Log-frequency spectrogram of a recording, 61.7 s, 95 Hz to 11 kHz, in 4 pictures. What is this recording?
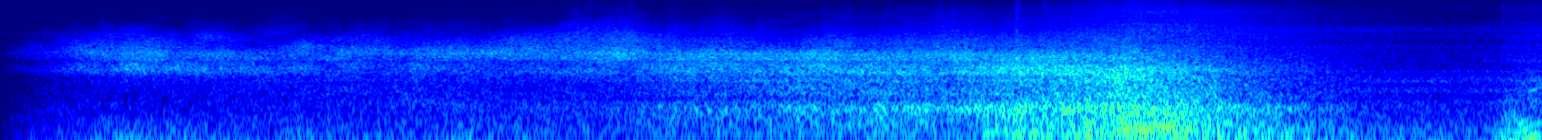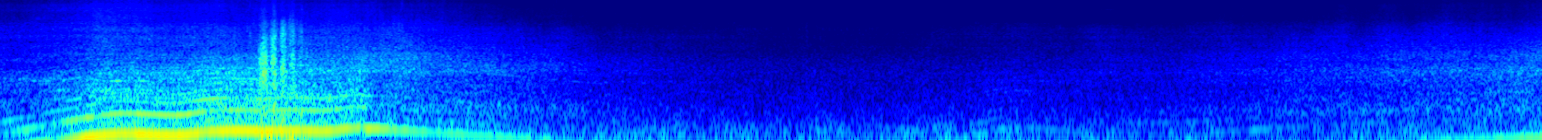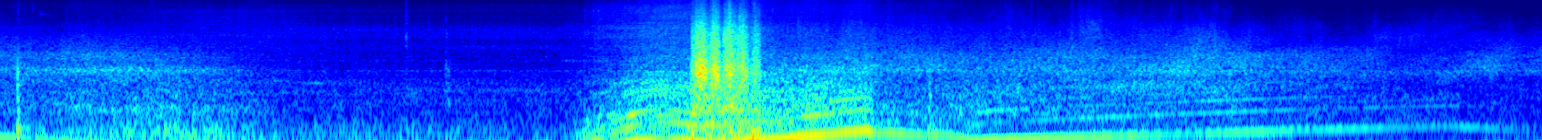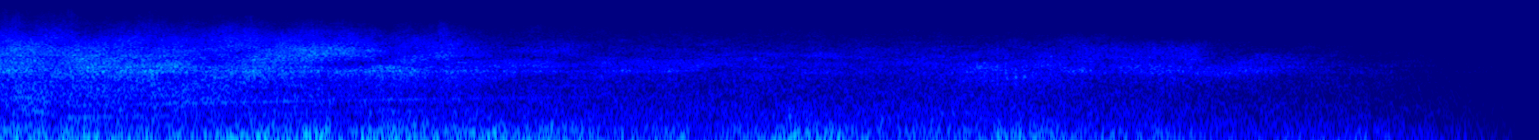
BMW 114i E87 Exterior Stop Reverse Acceleration Mono
This ambient sound effect was recorded with high quality sound equipment and comes from a sound library called BMW 114i E87 which is pack of 47 high quality audio files with a total length of 125 minutes. In this library you'll find various engine sounds recorded onboard and from exterior perspectives, along with foley and other sound effects.
114i, acceleration, bmw, car, drive, driving, engine, exterior, fast, motor, race, racing, reverse, slow, stop, tyre, tyres, vehicle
